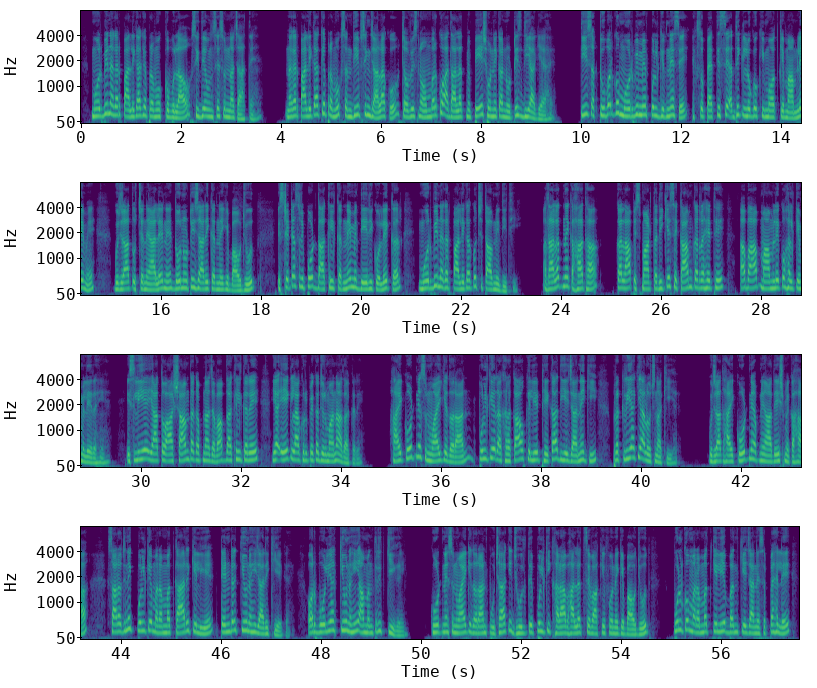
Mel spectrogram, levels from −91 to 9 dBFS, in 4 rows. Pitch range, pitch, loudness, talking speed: 170-210 Hz, 190 Hz, -21 LUFS, 195 wpm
